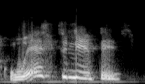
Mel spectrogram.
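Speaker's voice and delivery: high, slow sneer on West Memphis; mocking the friend's hometown. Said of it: "mocking rival city".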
